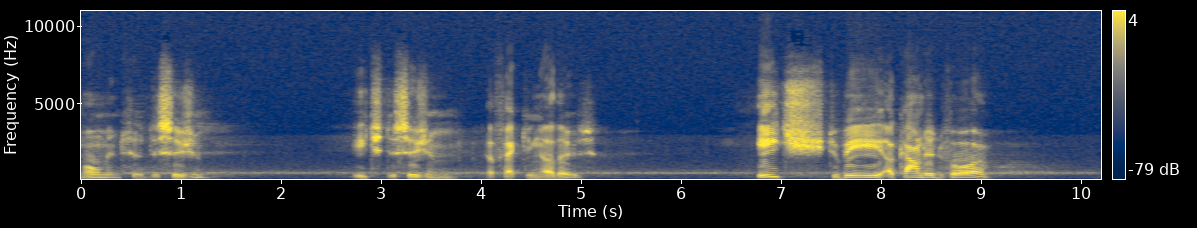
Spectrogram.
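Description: An older man speaks in a low, earnest voice close by.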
